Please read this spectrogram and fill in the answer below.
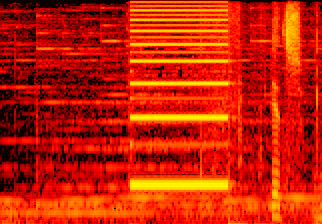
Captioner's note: buzzer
